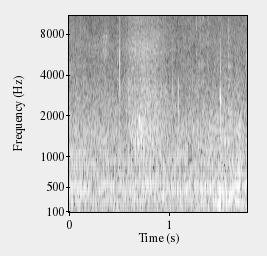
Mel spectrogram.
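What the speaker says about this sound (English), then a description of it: "the bees are doing everything that they want to do here" Honey bees buzz thickly and close at an open hive as it is smoked during a May beginner beekeeping class in Swanzey, New Hampshire, a steady swarming drone without talk.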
